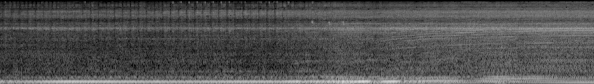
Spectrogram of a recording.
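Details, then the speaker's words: 2003 Dodge Neon 2.0 with SRT exhaust, rough after a broken timing belt, new belt and rebuilt head: uneven, stumbling idle that smooths slightly with gas but stays rough. No codes, 190 psi on all cylinders, new plugs, no vacuum leak. Misfire, cause not yet found. "Seems to smoothen out when you give it some gas, but it's still running rough. No check engine light, no codes whatsoever."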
